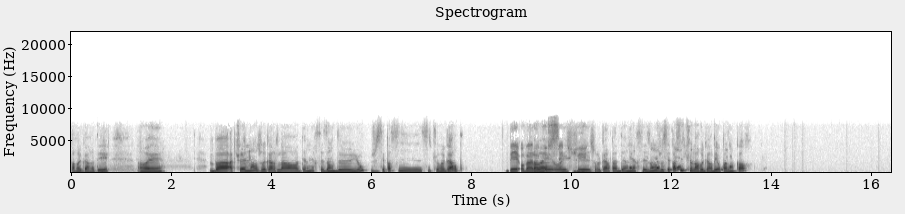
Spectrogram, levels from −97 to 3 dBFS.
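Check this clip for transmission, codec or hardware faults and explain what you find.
Two kinds of fault can be heard: echo leak in six places, and speech suppressed in double talk once.

Echo leak occurs at 0.74–1.39, 3.56–3.61, 11.16–11.24, 11.41–12.39, 13.01–13.22 and 13.85–13.90 s. A delayed copy of the speech trails the talker by 464 ms. It is barely audible at the start and near 13.9 s, but around 11.2–12.4 s it is roughly as loud as the talker. The likely cause is a far-end loudspeaker whose echo canceller let part of the returning signal through and sent it back.

Speech suppressed in double talk occurs between 9.74 and 10.45 s. The talker's level drops by up to about 20 dB in pieces that add up to roughly half a second, so parts of the speech sink or vanish. This likely happened because both sides spoke at once. The echo canceller could not separate the local talker from the loudspeaker echo, so it turned everything down.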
